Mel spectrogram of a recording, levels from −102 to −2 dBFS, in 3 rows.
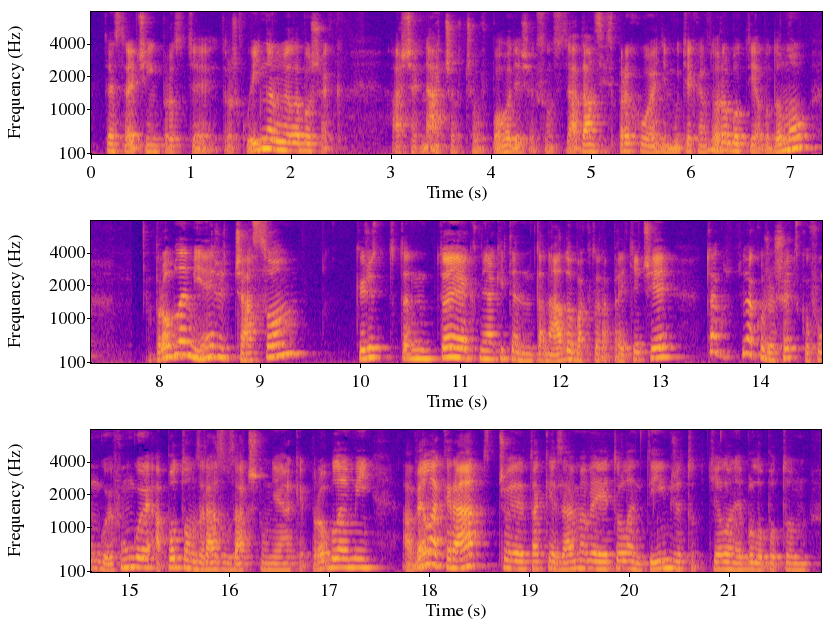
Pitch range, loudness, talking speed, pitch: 140-190 Hz, -25 LUFS, 180 wpm, 155 Hz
